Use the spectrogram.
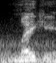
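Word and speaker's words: Leakey: now it's spelled l-e-a-k-e-y looks like leaky but it's pronounced leki in this area and I I think I think you I think Google pronounces it leaky it's a it's a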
